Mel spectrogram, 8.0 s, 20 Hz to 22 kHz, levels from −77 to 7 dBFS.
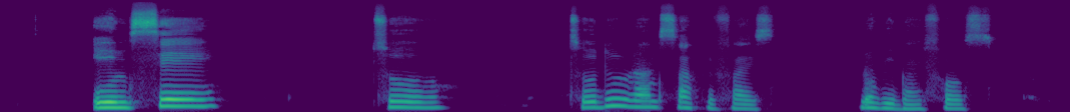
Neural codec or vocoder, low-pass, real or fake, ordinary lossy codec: autoencoder, 48 kHz, 32 numbers a frame, DAC-VAE, trained on Japanese speech; none; fake; none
